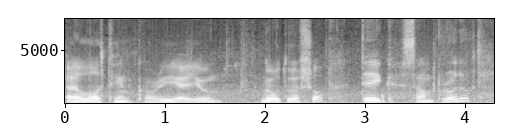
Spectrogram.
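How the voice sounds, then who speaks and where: Over noticeable background noise, a man's voice sits at a medium pitch. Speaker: travel vlogger. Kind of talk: travel vlog narration.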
